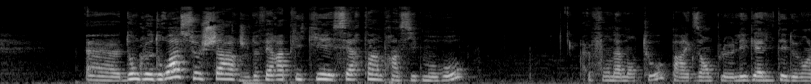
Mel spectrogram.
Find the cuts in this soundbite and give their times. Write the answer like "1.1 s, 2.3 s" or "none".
none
